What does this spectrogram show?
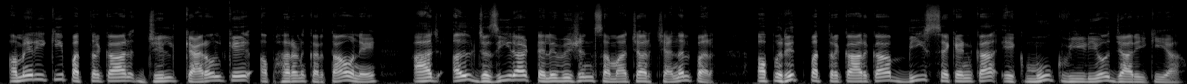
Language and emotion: Hindi, neutral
